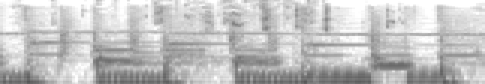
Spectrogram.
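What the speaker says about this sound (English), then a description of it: "mouse," A mouse squeaks in a rapid run of short, repeated high chirps, faint and close, with no talking over it.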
